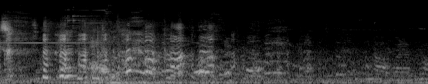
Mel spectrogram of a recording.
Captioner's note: people laughing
